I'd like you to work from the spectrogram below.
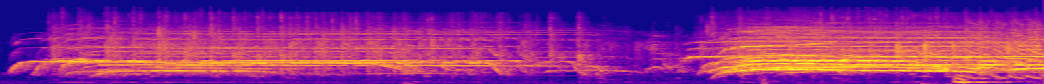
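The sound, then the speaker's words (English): A live audience cheers and whoops loudly and continuously, many voices shrieking and yelling at once, dipping briefly before surging back even louder with scattered claps mixed in. “It's like the crowd has spoken. The people have spoken.”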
